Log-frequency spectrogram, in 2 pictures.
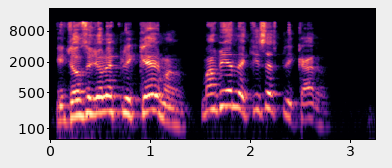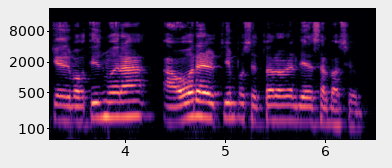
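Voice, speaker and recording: Man, high-pitched voice, evangelist's testimony, addresses listeners as brothers, frequent fillers. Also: quick pace. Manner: keeps calling listeners "hermanos", many "este" fillers. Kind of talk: storytelling testimony to a congregation.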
